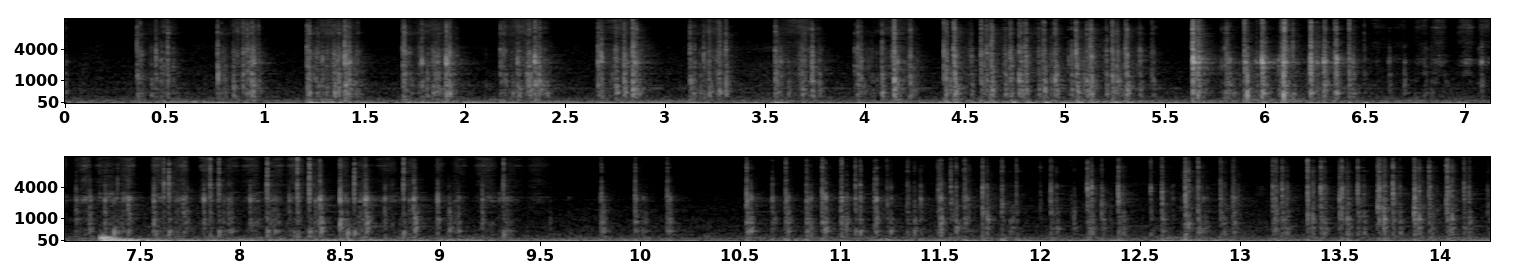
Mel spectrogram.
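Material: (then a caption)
Plastic. Fingertips tap and scratch rapidly across the plastic keycaps of a compact RGB mechanical keyboard held to the side of the mic. Dense, fast, crisp clicks mix with bright scratchy rustling over a steady low rumble. A louder, deeper thump lands about halfway through.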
